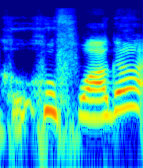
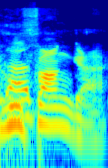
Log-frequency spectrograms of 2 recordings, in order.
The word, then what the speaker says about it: Hufanga: Hufwaga, I think is how you say his name. Yeah, Hufanga. Yeah. Hufanga.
